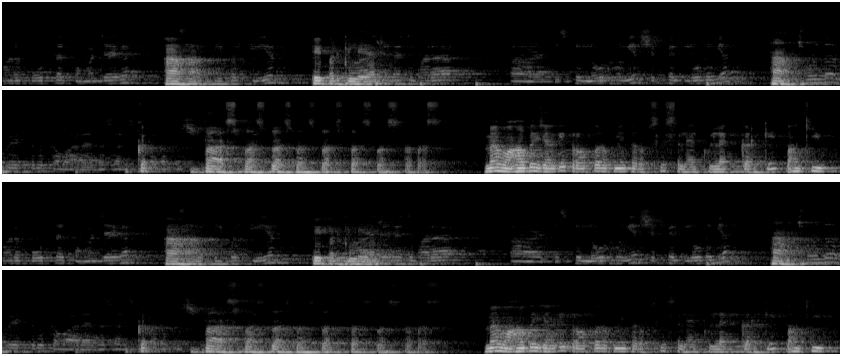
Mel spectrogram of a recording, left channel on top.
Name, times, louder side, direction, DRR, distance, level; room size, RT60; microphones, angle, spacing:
voice 1, 0.0-1.3 1.8-2.8 3.2-4.5 5.1-7.3 7.7-11.1, right 1 dB, 5° right, -1 dB, 2.1 m, -44 dB
voice 2, 1.6-2.1 3.1-3.8 7.7-7.9 9.7-9.9 10.3-12.7 13.2-16.6, left 2 dB, 55° left, 6 dB, 0.7 m, -27 dB
19.0 x 11.5 x 5.2 m, 1.4 s
head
